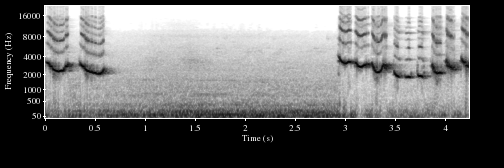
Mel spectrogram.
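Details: Orange-headed thrush lure song used for training a bird to sing back: a short wavering whistle, a pause of over two seconds, then a fast string of warbled and trilled whistles.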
